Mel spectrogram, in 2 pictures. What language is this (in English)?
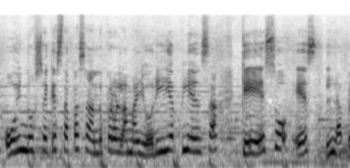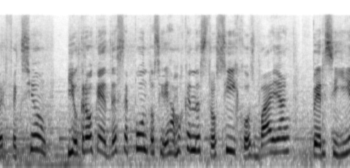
Spanish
